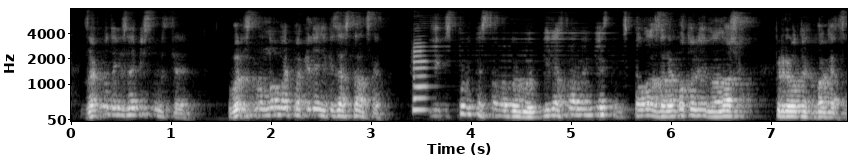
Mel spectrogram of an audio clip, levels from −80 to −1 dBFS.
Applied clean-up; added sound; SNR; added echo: neural mask model DeepFilterNet 3.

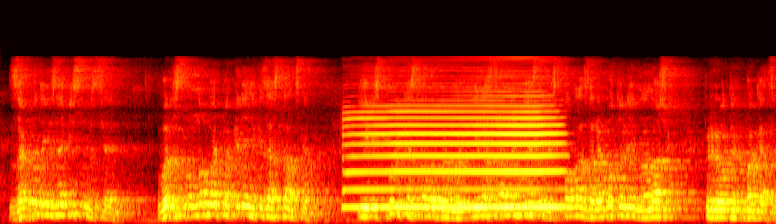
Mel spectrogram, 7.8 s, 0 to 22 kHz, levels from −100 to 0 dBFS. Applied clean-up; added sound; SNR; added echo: none; Wind instrument, woodwind instrument; -3 dB; reverberation time 1.0 s.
